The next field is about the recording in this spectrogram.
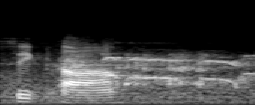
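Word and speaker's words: sikkhā: คำว่าศึกษาในภาษาไทยมาจากภาษาอินเดียบาลีว่าศิกขาสันสกฤตว่าศิกษามาเป็นภาษาไทยเราเรียกว่าศึกษาเราจะเอาความหมายเดิมของคำนี้มาทำความเข้าใจกันคือคำว่าศึกษา This word siksa in Thai comes from an old Indian word which in Sanskrit is pronounced siksha, or in the Pali language sikha, and we preferred to use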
